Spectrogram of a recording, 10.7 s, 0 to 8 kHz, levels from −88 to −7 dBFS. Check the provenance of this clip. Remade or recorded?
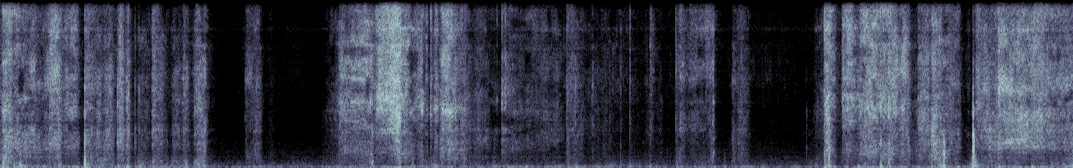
remade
